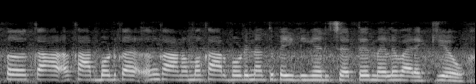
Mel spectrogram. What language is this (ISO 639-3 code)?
mal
